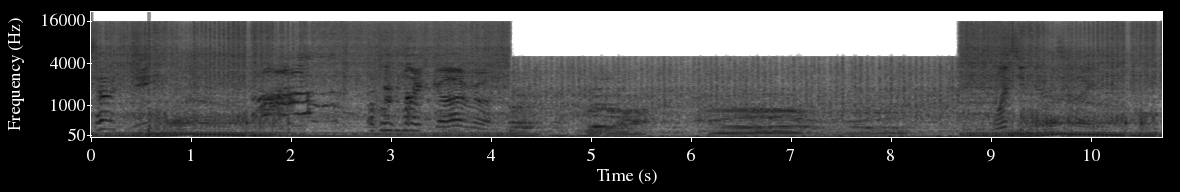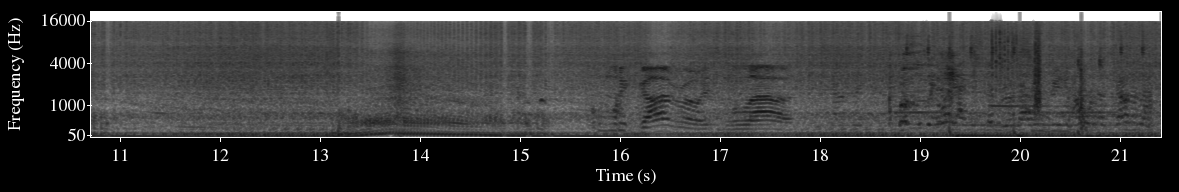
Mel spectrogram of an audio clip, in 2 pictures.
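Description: A car engine idles with a deep, rumbling exhaust and revs up now and then.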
